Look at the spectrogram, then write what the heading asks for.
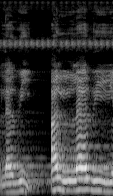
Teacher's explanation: ذال کو باریکی کے ساتھ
